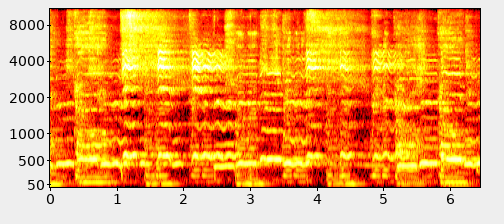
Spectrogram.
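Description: Small mixed choir of four voices singing in harmony, the notes held with vibrato, over a low bass pulse about once a second.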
